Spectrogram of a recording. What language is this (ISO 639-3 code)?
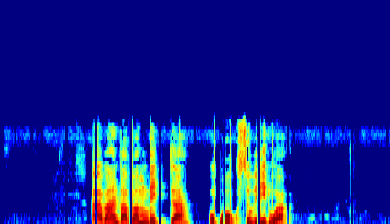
lug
